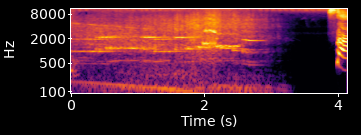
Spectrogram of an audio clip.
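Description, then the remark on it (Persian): A vehicle engine rumbles steadily while a thin, tinkling melody plays over it, an ice cream truck with its jingle pulling up, then the engine cuts off abruptly. “منم همینطور، صدا تو سرمو نیست، اونجا رو.”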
